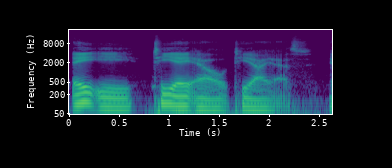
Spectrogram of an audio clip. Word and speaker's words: Aetaltis: Ataltus, Ataltus, I've never heard this spoken. It's A E T A L T I S. Aetaltis.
